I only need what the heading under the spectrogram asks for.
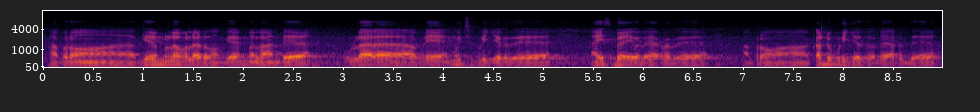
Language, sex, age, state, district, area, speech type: Tamil, male, 30-45, Tamil Nadu, Namakkal, rural, spontaneous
